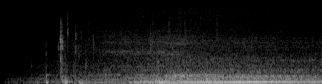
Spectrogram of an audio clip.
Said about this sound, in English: I'm driving through the lush and green looking Manawatu.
